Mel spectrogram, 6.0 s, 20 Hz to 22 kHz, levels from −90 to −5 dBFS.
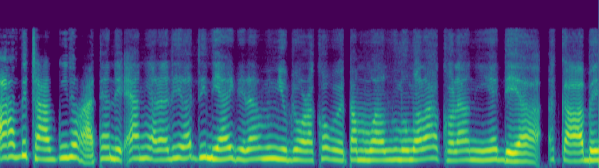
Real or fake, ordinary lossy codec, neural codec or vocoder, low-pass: fake; none; codec, 16 kHz in and 24 kHz out, 0.4 kbps, LongCat-Audio-Codec, four codebook decoder; 10.8 kHz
